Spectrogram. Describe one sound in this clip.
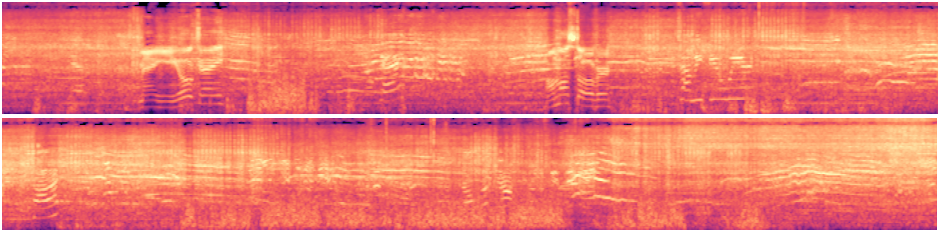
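A little girl chatters close by.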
